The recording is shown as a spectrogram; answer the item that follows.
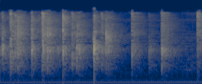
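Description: Scattered applause from a room of people, the claps thinning out and dying away after about a second and a half, over a faint steady hum.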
